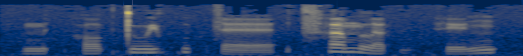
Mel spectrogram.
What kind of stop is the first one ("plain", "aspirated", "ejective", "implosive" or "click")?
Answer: plain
